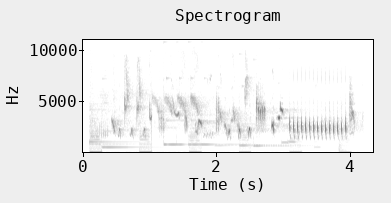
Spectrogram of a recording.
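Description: Birdsong: a quick run of varied chirps and whistled notes, ending in about a second of fast, even trill.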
